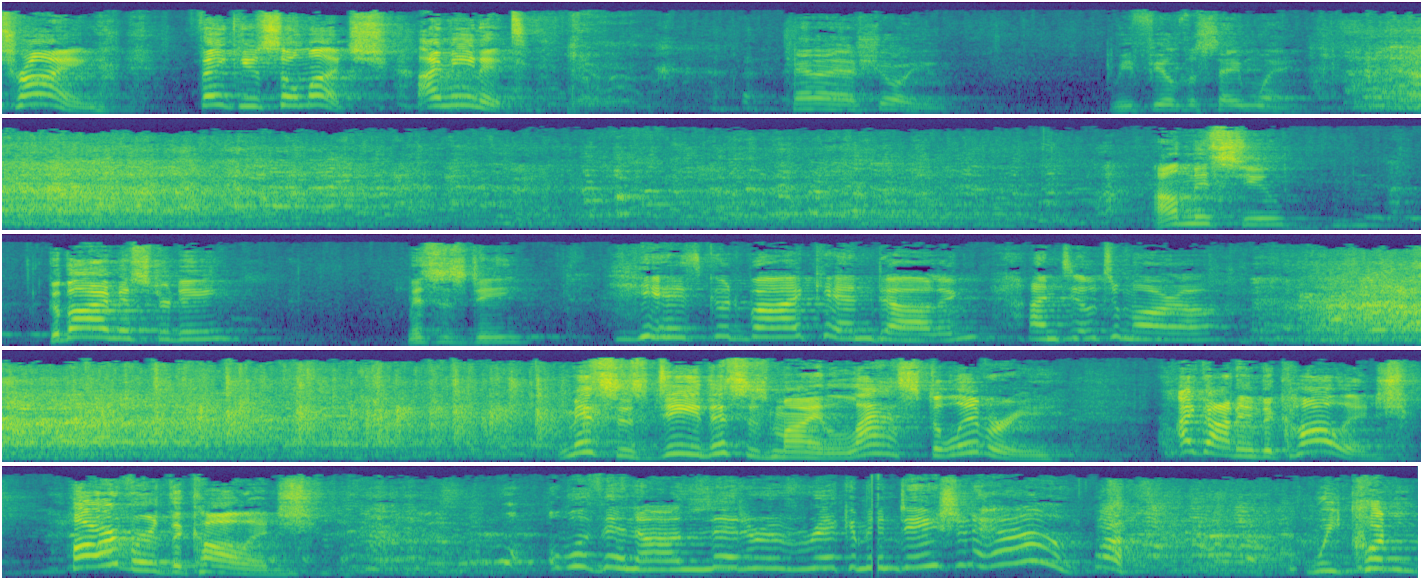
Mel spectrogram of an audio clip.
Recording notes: Recorded Live 11/10/2014 at Largo, Los Angeles.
